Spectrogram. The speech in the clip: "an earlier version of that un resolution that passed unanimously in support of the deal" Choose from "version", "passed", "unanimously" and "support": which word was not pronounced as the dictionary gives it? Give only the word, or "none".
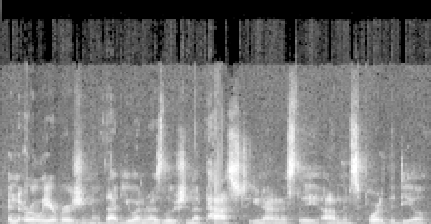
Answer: none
